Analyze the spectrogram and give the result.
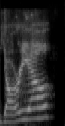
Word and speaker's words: Yarael: I, I was gonna say Yarl Poof. Yarael, guys. First of all, his name is pronounced Yarael.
